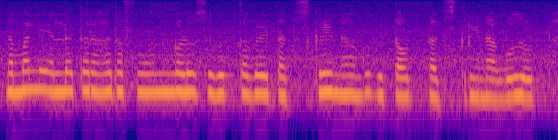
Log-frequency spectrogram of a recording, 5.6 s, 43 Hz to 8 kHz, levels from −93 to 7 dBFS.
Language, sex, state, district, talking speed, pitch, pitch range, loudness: Kannada, female, Karnataka, Belgaum, 120 wpm, 240 Hz, 225-260 Hz, -25 LUFS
